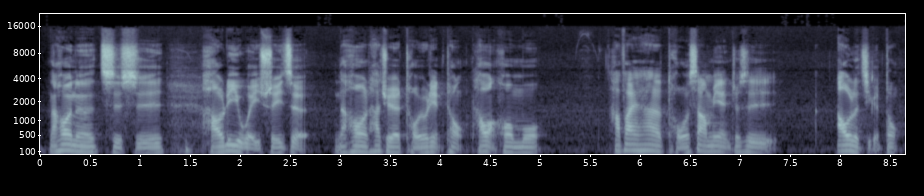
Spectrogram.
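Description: A man's voice: lowish voice, steady tone, moderate pace. A young man co-hosting a podcast, telling his part of an improvised story in a matter-of-fact way. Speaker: podcast co-host.

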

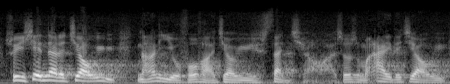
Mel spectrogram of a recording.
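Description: A Buddhist abbot delivers a dharma lecture, his gravelly voice swinging widely up and down in pitch. He animates his points by acting out parents and children. The talk rings through an echoey hall with a long, trailing reverb. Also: a little fast. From Taiwan. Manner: animated, acts out scolding parents and crying children.

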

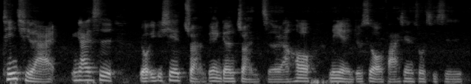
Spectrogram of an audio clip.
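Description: A man's voice: medium pitch, normal speed, warm tone, a little hiss or hum. A man hosting a casual podcast interview, rambling and rephrasing his questions as he goes. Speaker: podcast host.

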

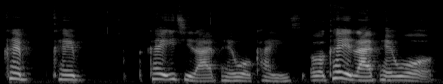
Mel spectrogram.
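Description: A young woman co-hosting a podcast in casual chat, laughing often and rambling through quick asides. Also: medium pitch, expressive, fairly bright tone. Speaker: podcast co-host.

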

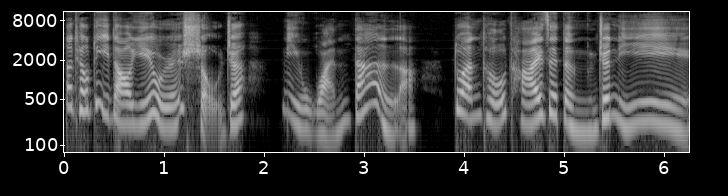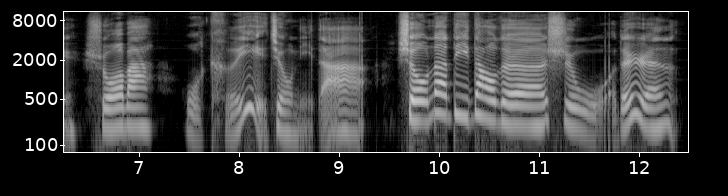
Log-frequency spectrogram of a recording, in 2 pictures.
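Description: A woman voicing a bold male gentleman thief in a storybook reading, speaking curt and commanding. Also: mid-range voice, very animated, slow pace, no room sound, clean studio sound. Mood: threatening.

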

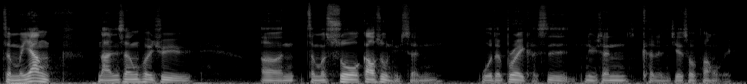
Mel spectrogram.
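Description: A man with a Taiwanese Mandarin accent co-hosts a relaxed podcast conversation. His voice sits fairly low, and he talks haltingly, repeating words as he searches for them. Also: creaky. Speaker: podcast co-host. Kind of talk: casual chat.

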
